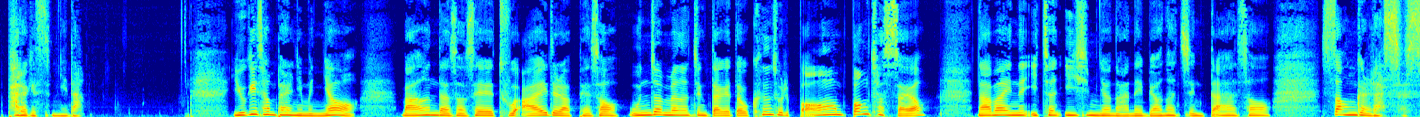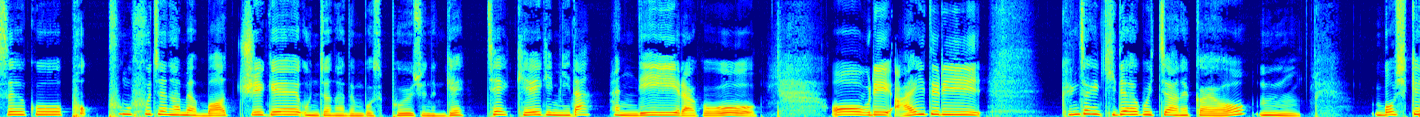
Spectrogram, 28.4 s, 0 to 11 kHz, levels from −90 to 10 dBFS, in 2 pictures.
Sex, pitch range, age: female, 185-255 Hz, 20-39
